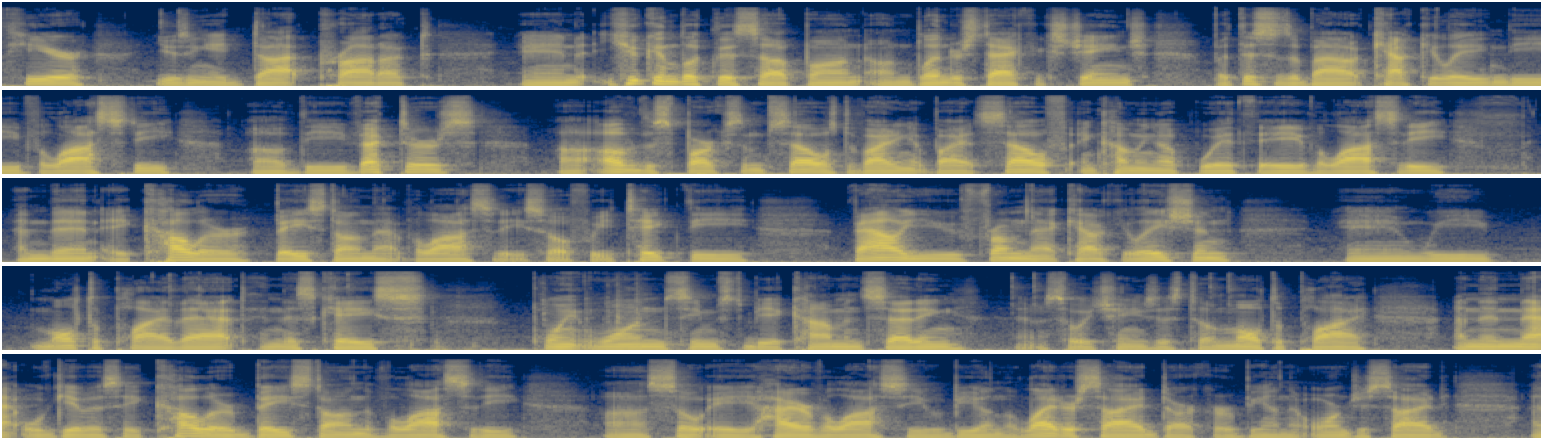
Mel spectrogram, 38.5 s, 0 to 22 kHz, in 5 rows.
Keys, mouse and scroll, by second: 0.2 click, 19.6-21.3 drag, 24.2-25.7 drag, 27.6-29.3 drag.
